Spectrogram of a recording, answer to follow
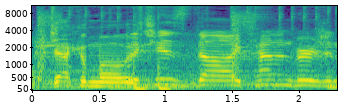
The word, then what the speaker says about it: Giacomo: Giacomo. Giacomo.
